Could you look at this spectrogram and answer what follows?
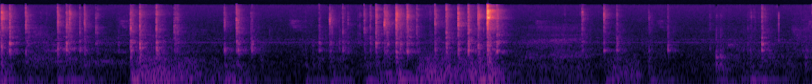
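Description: Computer keyboard typing as a new email address is entered, with quick bursts of light key clicks separated by short pauses, close and fairly quiet, with no voices.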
